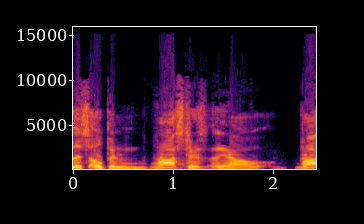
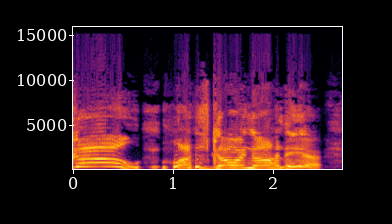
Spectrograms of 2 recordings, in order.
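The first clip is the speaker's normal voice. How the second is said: very high, shrill, wide-swinging, drawn-out acted yell; 10 semitones higher than usual. Recalling Googling a player's name and seeing the pictures, retelling own yell. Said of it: "Sorry for yelling".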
